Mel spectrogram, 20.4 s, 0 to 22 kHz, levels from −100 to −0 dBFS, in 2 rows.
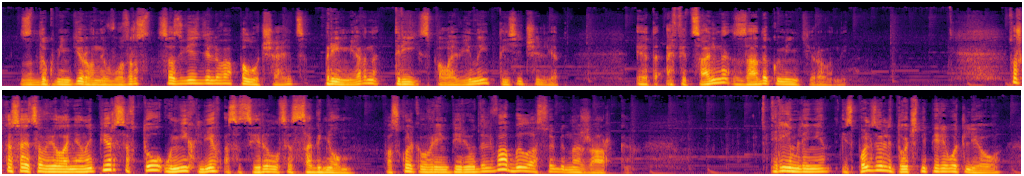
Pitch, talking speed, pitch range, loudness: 120 Hz, 110 wpm, 105-145 Hz, -16 LUFS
